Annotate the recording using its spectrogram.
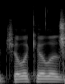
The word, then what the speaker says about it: chilaquiles: I don't know if I'm pronouncing this chilaquiles or chilaquiles. – Chilaquiles.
